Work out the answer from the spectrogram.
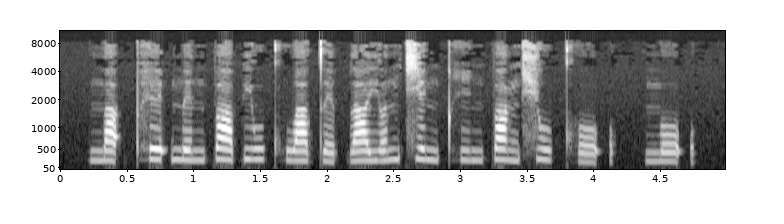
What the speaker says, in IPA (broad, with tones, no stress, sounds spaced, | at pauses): n̪ a˨ ʔ pʰ e˦ ʔ n̪ e˧ n p a˥˧ p j u˦ kʰ w a˧ t̪ e˨ p̚ l a˦ j ə˦ n t͡ɕ e˥˧ ŋ pʰ i˧ ŋ p a˥˧ ŋ ɕ u˥˧ kʰ o˨ ʔ | n̪ o˨ ʔ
